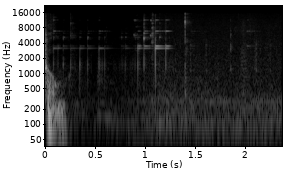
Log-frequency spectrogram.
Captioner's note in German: Klingeln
